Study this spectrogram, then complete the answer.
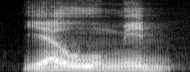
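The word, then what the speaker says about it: يوم الدين: Pada kata ini hati-hati saat mengucapkan huruf dal bertasydid. Jangan sampai seperti huruf ta sehingga bacaannya seperti ini. Yaumiddin ya. Di awalnya seperti ee ada pengucapan huruf ta. Yaumiddin seperti itu. Namun kita sempurnakan pengucapannya dengan huruf dal.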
